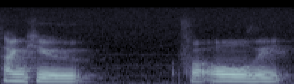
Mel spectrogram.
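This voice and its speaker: A man hosting an online table read in casual, wry chat, with a deadpan, mock-formal manner. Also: mid-range voice, slow, vocal fry, muffled recording. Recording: roomy echo.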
